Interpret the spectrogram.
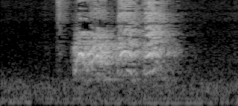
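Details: A male cockatiel imitates the phrase "hello baby" in a raspy, high-pitched voice.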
